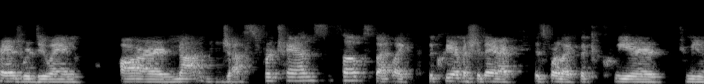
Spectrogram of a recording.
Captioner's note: Hebrew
